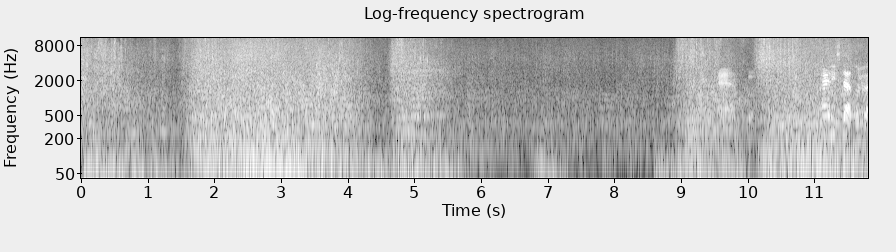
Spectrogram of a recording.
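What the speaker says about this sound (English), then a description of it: "Explode again" Booming explosions in Demon's Souls, deep rumbling blasts that swell and fade in several waves over a low roar, with spoken voices in between.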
